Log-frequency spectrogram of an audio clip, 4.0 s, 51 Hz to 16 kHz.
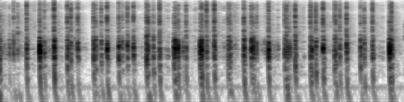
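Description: Long nails tap quickly across the faces of a medium-size, hollow, blue cardboard Q-tips box filled with cotton swabs. About 26 short, dry, papery clicks fall in uneven clusters, centered in the midrange with almost no low end. Each tap dies away at once without ringing.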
